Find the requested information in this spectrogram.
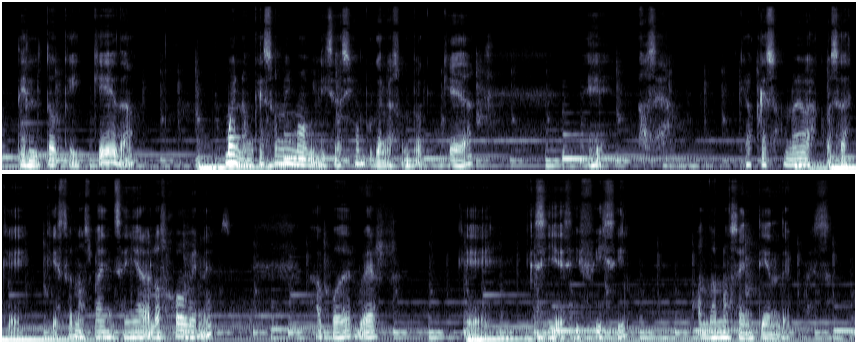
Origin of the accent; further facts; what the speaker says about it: Peru; somos peruanos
